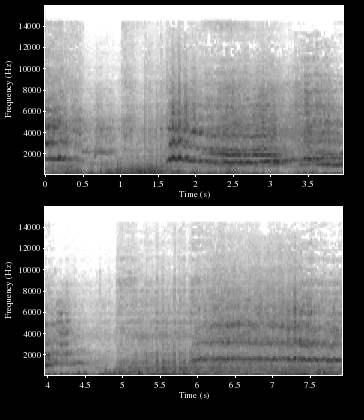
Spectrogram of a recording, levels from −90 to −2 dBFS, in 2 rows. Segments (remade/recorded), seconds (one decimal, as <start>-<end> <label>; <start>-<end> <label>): 0.0-3.4 remade; 3.4-6.2 recorded; 6.2-7.4 remade; 7.4-7.9 recorded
